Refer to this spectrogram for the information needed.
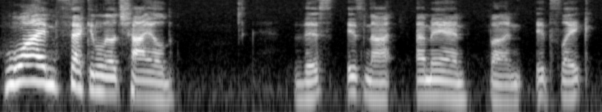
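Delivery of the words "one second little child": loud retort. Shown as a demonstration. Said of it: "loud retort, repeated later softer".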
